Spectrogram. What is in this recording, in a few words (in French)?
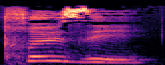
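"creuser", French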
